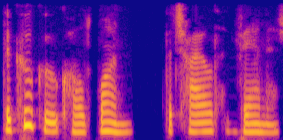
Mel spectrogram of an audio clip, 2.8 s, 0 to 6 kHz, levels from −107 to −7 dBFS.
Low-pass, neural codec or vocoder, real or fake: 5.4 kHz; none; real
